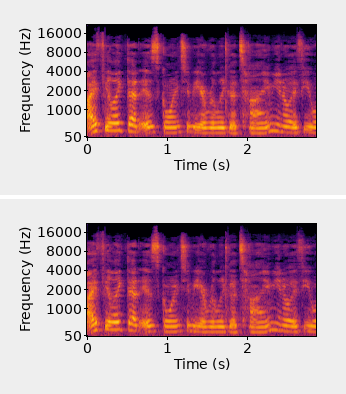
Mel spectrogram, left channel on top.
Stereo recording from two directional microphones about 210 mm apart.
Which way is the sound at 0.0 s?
30° left (ahead or behind).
